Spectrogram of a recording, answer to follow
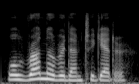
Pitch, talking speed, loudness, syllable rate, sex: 210 Hz, 215 wpm, -16 LUFS, 6.4 syllables/s, female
